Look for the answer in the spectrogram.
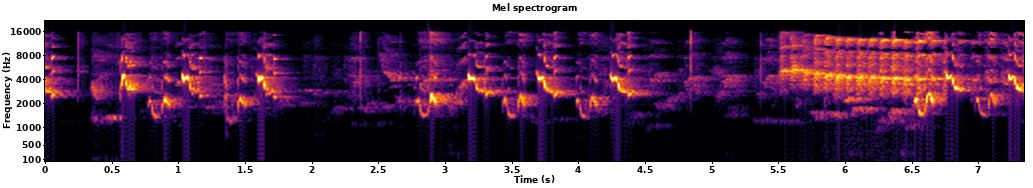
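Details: Asian pied starling, young and still learning its song, played as a lure: rhythmic chirping phrases repeating about twice a second, ending in a dense buzzy, rattling stretch.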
